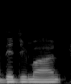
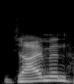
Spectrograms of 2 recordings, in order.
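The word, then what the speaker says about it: Djimon: I'm already laughing because I'm still going to say Digimon, even though the correct way to say his name, is? – Jaimon Hansu.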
